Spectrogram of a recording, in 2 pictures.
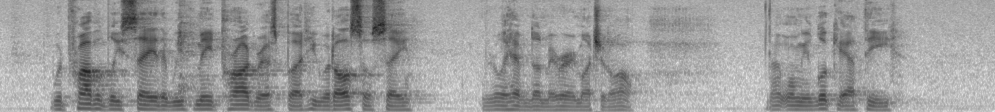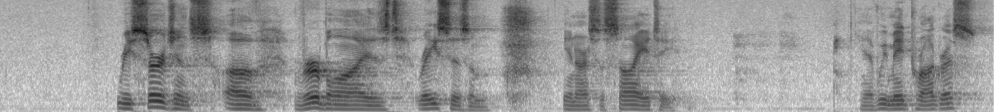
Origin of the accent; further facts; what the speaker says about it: Meriden, Connecticut, United States; You could probably think of places in Connecticut you might say that about, including my hometown. Can anything good come out of Meriden?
